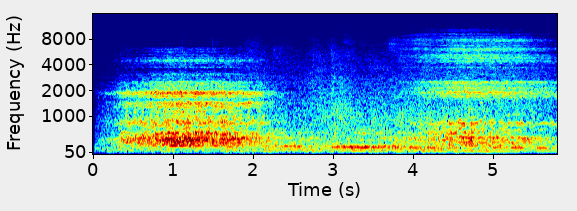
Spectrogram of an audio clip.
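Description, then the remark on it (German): Slow, noisy swells of a person's breathing rise and fall in time with ocean waves breaking on a beach, two long surges filling the quiet with a soft, airy hiss. “Nur Meereswellen brannten an den Strand und im gleichen Takt hören wir jemanden atmen.”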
